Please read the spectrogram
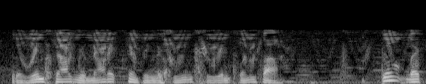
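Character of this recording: aliases and images of a low sample rate 3.7 kHz, jitter 0%; phasing stages 12, 2.7 Hz, lowest notch 460–3300 Hz; a quantiser's noise floor 8-bit, dither none; MP3

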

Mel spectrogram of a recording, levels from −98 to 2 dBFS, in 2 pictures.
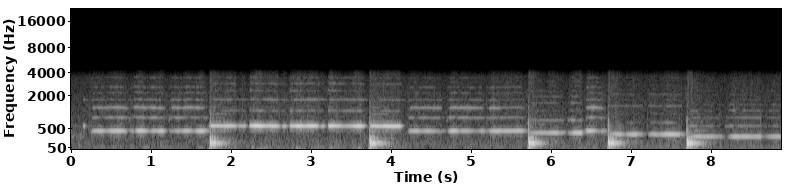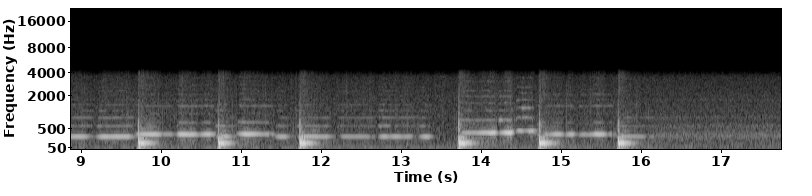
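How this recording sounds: µ-law

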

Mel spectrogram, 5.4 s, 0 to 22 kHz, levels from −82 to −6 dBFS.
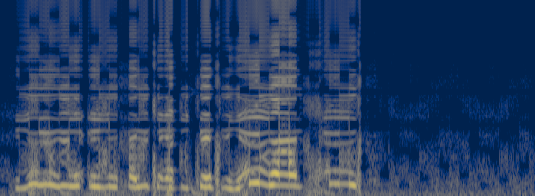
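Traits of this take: aliases and images of a low sample rate 1.6 kHz, jitter 0%; notches that jump at a steady rate 10 Hz 930–7500 Hz

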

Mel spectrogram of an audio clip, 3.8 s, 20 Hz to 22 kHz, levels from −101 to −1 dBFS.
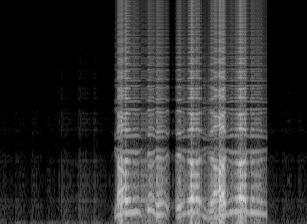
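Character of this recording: a buzz of ramps at a fixed pitch in blocks of 16 samples; tremolo saw down 5.1 Hz, depth 70%; aliases and images of a low sample rate 1.6 kHz, jitter 0%

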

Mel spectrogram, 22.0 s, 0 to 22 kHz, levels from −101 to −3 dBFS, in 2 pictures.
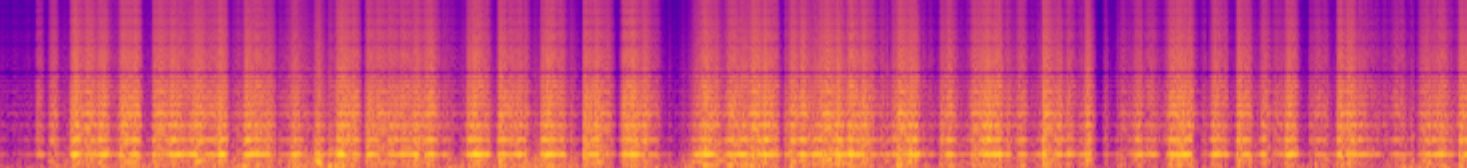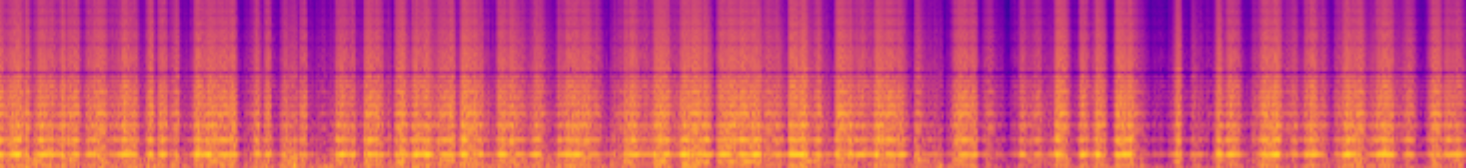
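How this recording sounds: a buzz of ramps at a fixed pitch in blocks of 128 samples; tremolo saw down 11 Hz, depth 50%; aliases and images of a low sample rate 3.7 kHz, jitter 0%; a shimmering, thickened sound

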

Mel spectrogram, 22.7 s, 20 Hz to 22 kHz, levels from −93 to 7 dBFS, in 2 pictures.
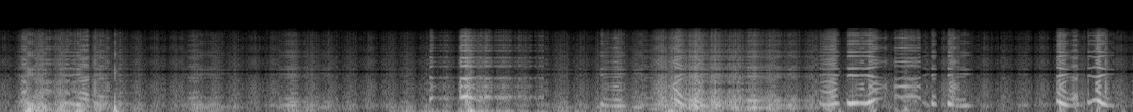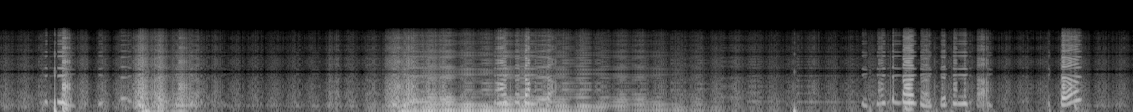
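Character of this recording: a quantiser's noise floor 8-bit, dither triangular; tremolo triangle 5.2 Hz, depth 70%; aliases and images of a low sample rate 1.8 kHz, jitter 0%; G.722

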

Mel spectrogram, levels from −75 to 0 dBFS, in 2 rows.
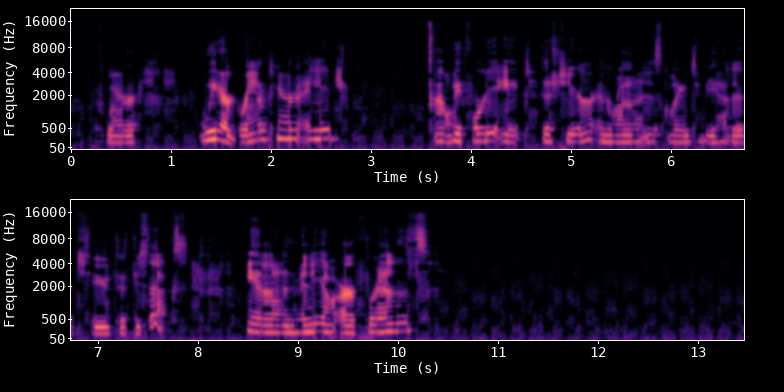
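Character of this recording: chopped level 5.3 Hz, depth 60%, duty 70%; a quantiser's noise floor 12-bit, dither none; notches that jump at a steady rate 9.6 Hz 800–3900 Hz

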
